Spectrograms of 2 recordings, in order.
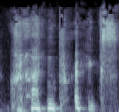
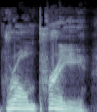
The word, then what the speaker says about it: Grand Prix: straight face totally straight face but it says Grand Pricks and he goes yes but it's pronounced Grand Prix and at that moment I thought the entire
